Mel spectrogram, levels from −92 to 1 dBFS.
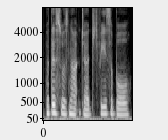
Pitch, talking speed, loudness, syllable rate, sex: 175 Hz, 200 wpm, -18 LUFS, 5.4 syllables/s, female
